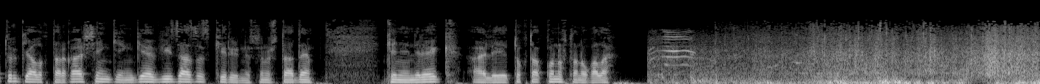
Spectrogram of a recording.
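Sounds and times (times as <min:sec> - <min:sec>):
speech: 0:00.0 - 0:07.1
strong wind blowing over a refugee tent camp: 0:06.5 - 0:10.3.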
